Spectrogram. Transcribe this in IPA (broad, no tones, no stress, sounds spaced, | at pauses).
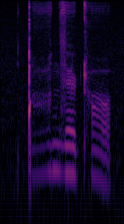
ŋ͡ǃ ɑ̤ n z ɛ ʈʰ ɑ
